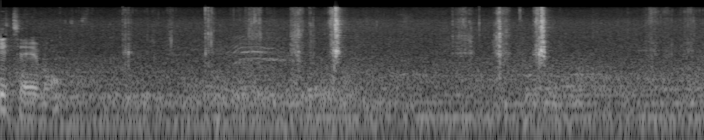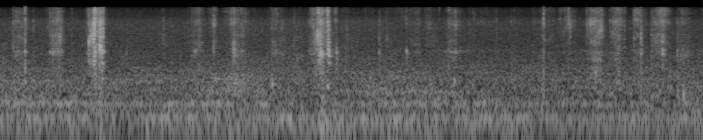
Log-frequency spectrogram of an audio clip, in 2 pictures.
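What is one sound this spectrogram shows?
A knife scrapes and slices through fish flesh and bone.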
